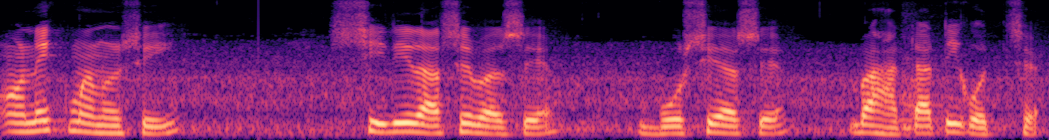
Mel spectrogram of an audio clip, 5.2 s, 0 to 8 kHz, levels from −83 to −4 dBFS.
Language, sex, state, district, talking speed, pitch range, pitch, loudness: Bengali, male, West Bengal, Alipurduar, 105 wpm, 150-190 Hz, 165 Hz, -17 LUFS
